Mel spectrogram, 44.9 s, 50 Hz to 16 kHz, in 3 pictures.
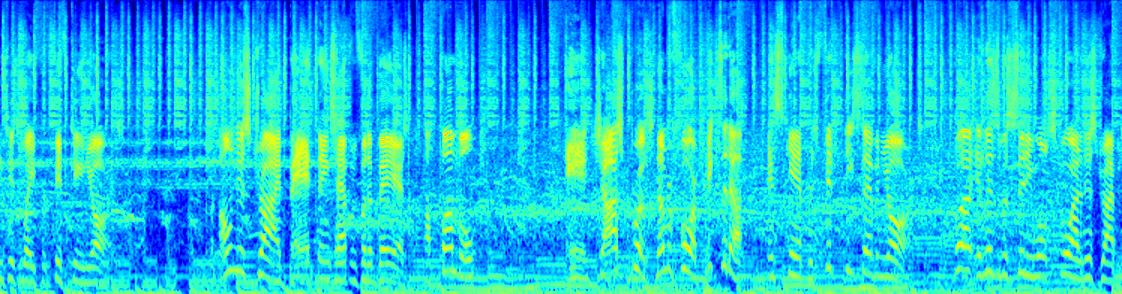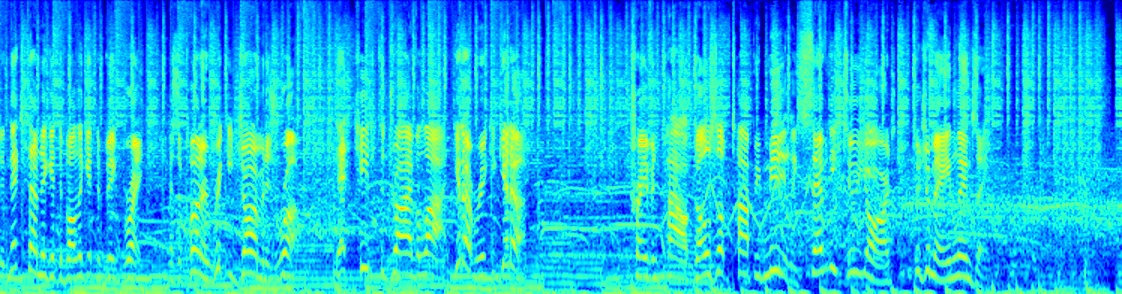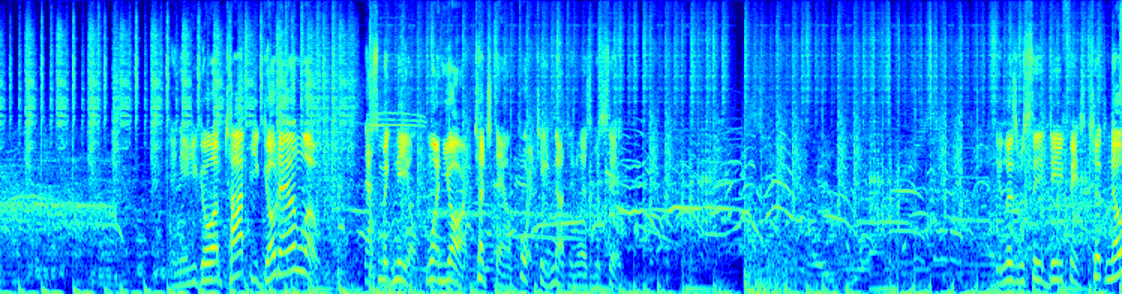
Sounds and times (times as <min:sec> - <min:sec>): Speech: 0:00.0 - 0:01.5, 0:02.8 - 0:06.3, 0:07.6 - 0:12.1, 0:12.7 - 0:22.0, 0:23.4 - 0:28.1, 0:32.2 - 0:34.2, 0:34.8 - 0:38.2, 0:43.2 - 0:44.8
Music: 0:00.0 - 0:44.8.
